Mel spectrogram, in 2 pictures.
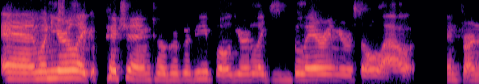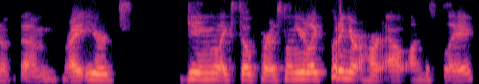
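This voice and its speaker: A woman's voice: medium pitch, steady tone, moderate pace, a little mellow, dry recording. Young woman, storyboard artist, casual interview, chatty, many fillers, muffled dry audio. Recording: dull dry sound.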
